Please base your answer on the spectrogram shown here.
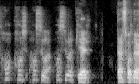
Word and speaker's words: Joshua: Like, come on, they're just it's not even Joshua, is it? It's Hosua.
